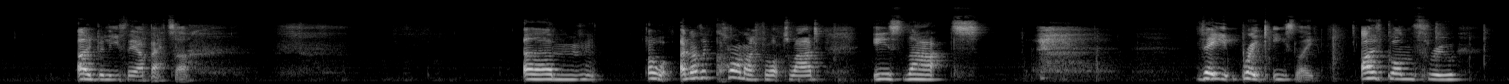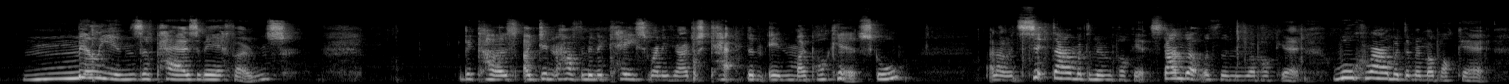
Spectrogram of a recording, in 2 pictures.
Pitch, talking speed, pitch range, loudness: 230 Hz, 135 wpm, 210-250 Hz, -26 LUFS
